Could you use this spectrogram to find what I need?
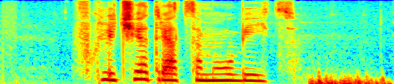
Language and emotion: Russian, neutral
